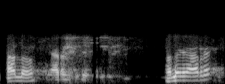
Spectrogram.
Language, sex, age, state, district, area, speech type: Kannada, male, 45-60, Karnataka, Belgaum, rural, conversation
